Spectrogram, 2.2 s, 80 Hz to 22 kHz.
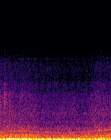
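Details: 2008 Chery Jaggi 1.3 petrol, previously not starting with code P1614 (immobilizer/ECU not recognizing key), now starts and holds a low even idle with steady firing beat, no misses; running normally.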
